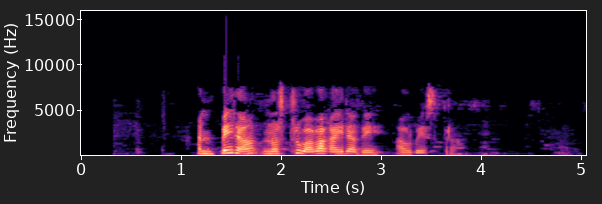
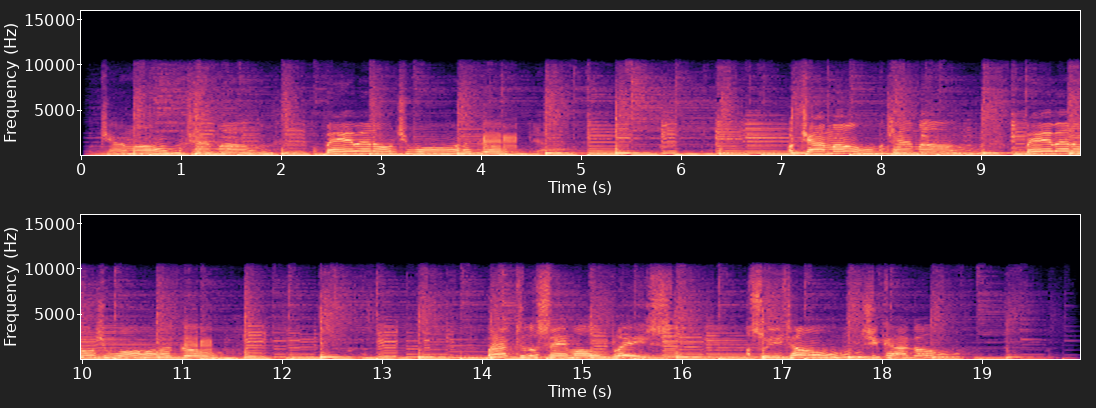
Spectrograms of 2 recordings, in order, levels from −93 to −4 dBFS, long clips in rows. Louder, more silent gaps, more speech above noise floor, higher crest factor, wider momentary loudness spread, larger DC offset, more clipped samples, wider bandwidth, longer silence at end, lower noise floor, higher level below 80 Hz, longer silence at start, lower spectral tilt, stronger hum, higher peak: second, -19 LUFS vs -16 LUFS; neither; first, 47 dB vs 22 dB; first, 22 dB vs 16 dB; first, 17 LU vs 6 LU; neither; neither; second, 8.4 kHz vs 11 kHz; first, 1.25 s vs 0.15 s; first, -66 dBFS vs -37 dBFS; second, -70 dBFS vs -26 dBFS; first, 1.15 s vs 0.05 s; second, -2 dB/octave vs -6 dB/octave; neither; about the same, 0 dBFS vs 0 dBFS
